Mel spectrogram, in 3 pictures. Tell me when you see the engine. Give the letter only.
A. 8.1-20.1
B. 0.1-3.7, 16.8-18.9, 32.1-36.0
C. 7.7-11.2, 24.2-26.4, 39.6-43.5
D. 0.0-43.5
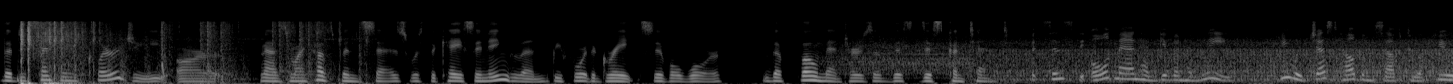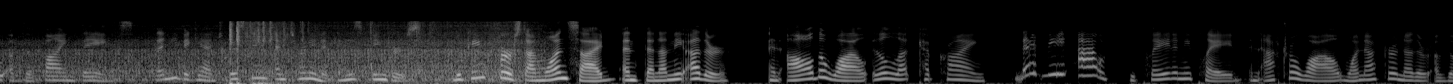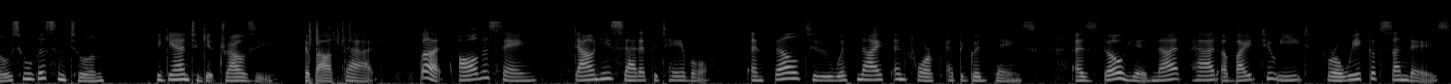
A.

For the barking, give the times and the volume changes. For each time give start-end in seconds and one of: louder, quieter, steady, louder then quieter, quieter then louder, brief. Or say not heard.
not heard.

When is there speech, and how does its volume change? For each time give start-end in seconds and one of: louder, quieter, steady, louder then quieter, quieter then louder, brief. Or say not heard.
0.0-43.5 louder then quieter.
